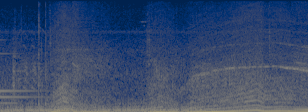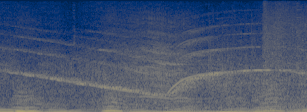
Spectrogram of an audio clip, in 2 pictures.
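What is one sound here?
A car engine revs and roars as the car speeds off.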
